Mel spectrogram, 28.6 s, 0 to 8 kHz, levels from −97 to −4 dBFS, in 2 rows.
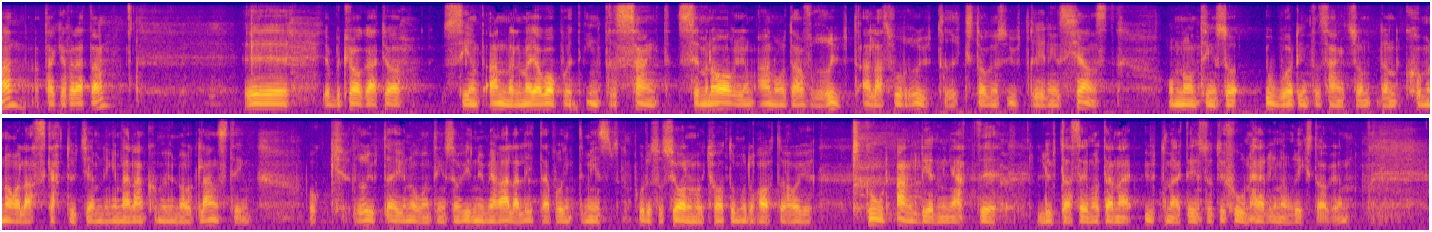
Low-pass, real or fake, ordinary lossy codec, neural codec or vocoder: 7.2 kHz; real; none; none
